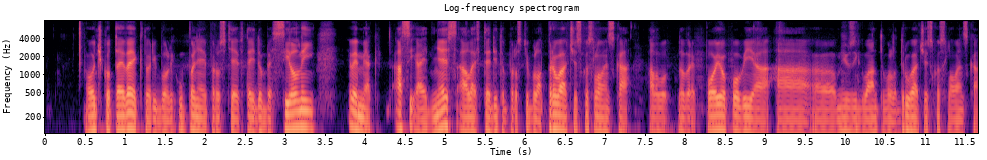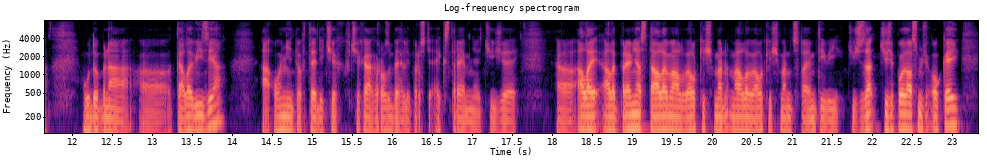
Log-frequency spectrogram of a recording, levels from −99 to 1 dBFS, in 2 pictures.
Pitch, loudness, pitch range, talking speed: 100 Hz, -26 LUFS, 95-105 Hz, 175 wpm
